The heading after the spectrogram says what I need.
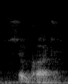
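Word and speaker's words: Succoth: the king of midian i think it's pronounced sukkot but the officials in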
